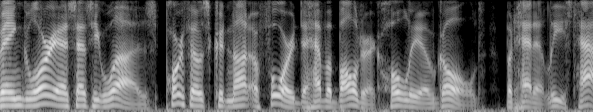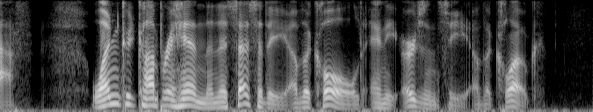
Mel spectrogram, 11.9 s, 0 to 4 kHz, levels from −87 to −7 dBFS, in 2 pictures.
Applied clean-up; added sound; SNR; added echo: none; none; none; none.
